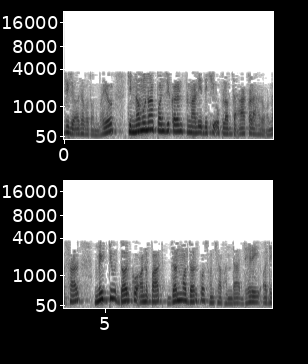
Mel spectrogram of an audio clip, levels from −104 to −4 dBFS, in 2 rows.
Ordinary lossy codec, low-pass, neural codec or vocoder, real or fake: none; 3.6 kHz; none; real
